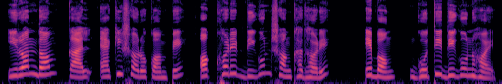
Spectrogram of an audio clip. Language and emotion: Bengali, neutral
